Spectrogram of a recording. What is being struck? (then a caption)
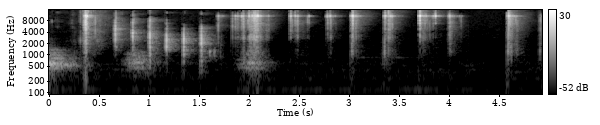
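Steel bolt with hex nut. Long pink nails turn a hex nut threaded on a small solid steel bolt and tap the metal, held between the fingers close to the microphone. About eighteen short, uneven, bright metallic ticks and clicks follow one another, some with a faint high ring. Each one stops almost at once, with no low end.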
